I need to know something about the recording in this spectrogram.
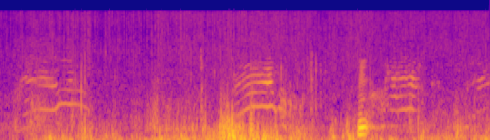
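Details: Black domestic cat, unhappy about the hail, gives repeated plaintive mews, each slightly rising then falling, about one a second, with hail pattering and a sharp knock in the background.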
